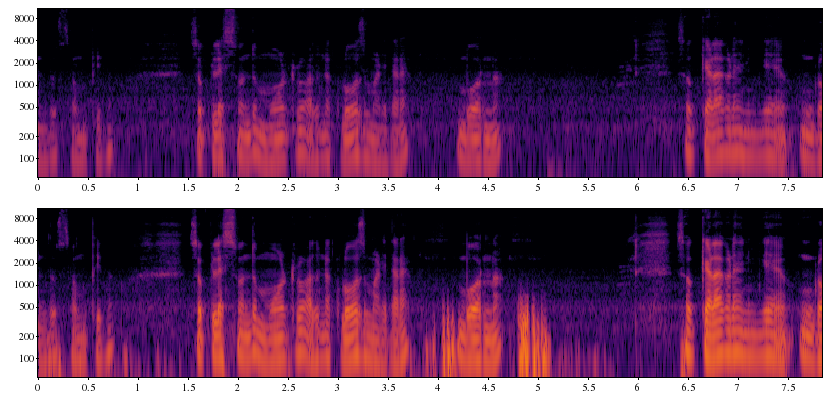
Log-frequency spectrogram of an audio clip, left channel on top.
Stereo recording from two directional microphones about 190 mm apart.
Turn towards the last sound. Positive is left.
turn(degrees=-45)  # may be behind; listen again after turning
